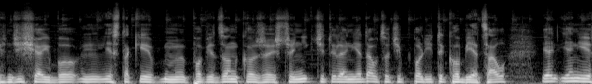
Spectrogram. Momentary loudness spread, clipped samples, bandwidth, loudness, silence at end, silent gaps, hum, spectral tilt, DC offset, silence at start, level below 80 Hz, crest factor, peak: 5 LU; under 0.1%; 12.5 kHz; -15 LUFS; 0 s; none; none; -7.5 dB/octave; under 0.1%; 0 s; -30 dBFS; 14 dB; 0 dBFS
